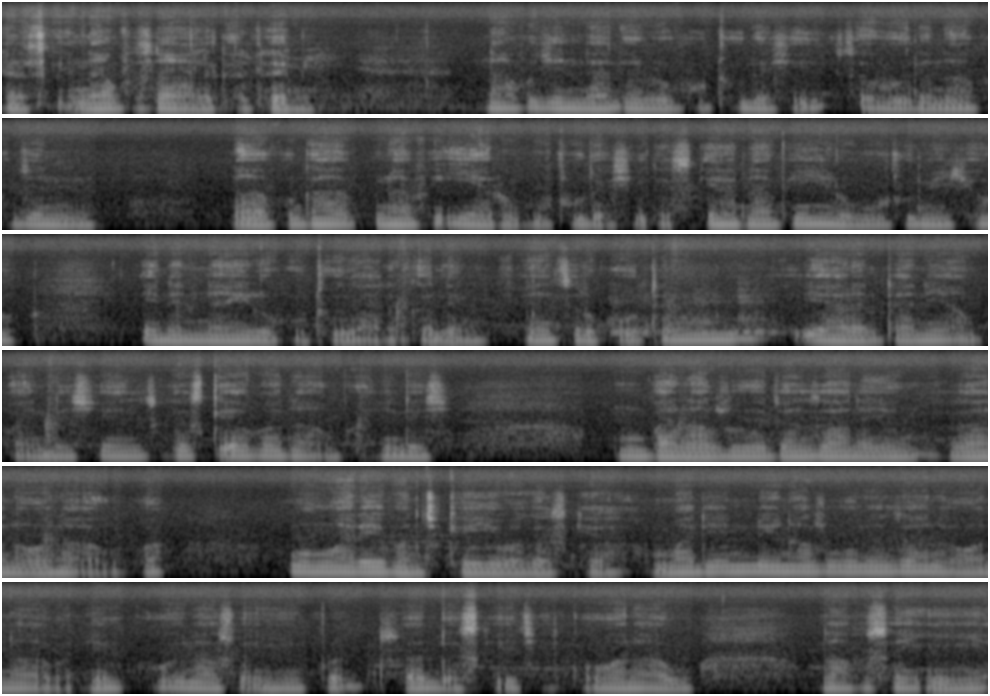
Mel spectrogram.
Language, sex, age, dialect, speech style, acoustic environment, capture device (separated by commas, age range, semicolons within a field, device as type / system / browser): Hausa, male, 18-24, Nigeria - Pidgin-influenced, tired; relaxed; stressed; focused, silence; nature, mobile / Linux / Chrome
